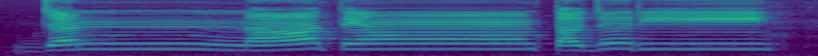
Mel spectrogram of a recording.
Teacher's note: جیم پہ قلقلہ کیا، جیم قلقلہ کا حرف ہے، جھٹکے سے پڑھیں گے. تجری، را یا زیر ری تھوڑا کھینچا ایک الف کے برابر. · ہم اس تا سے پہلے اس نون کو ہم اخفاء کریں گے، یعنی کہ چھپا کے پڑھیں گے. زبان کو اوپر ٹچ نہیں کرنا تالو سے، جہاں ہے درمیان میں رکھیں.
